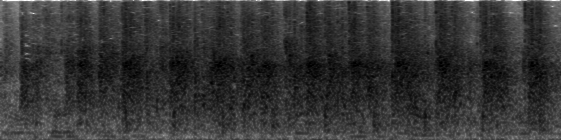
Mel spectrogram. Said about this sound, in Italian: io vorrei fare un applauso a questo signore, poi vi spiego perché.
